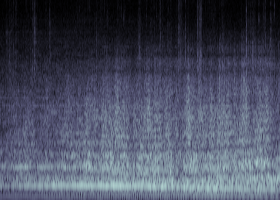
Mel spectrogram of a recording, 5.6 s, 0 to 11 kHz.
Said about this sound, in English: Hawker Hurricane V7 497. Being flown for us today in his second appearance at this show by Ian Austin.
